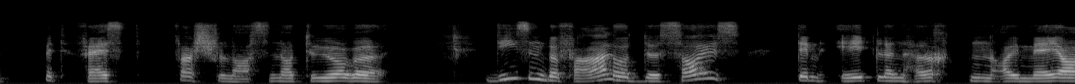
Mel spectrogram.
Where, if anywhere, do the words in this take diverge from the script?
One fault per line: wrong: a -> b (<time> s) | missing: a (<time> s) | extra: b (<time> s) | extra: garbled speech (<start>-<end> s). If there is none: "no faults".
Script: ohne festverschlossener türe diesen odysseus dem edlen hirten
wrong: ohne -> mit (0.5 s)
extra: befahl (5.5 s)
